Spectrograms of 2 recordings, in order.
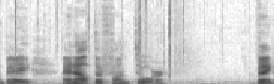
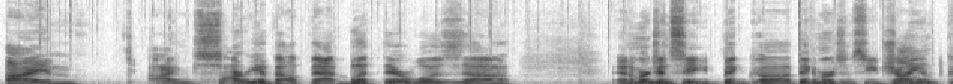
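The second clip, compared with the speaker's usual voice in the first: flustered excuse; 6 dB louder, slower than usual. Acted. Venkman fumbles a flustered excuse.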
